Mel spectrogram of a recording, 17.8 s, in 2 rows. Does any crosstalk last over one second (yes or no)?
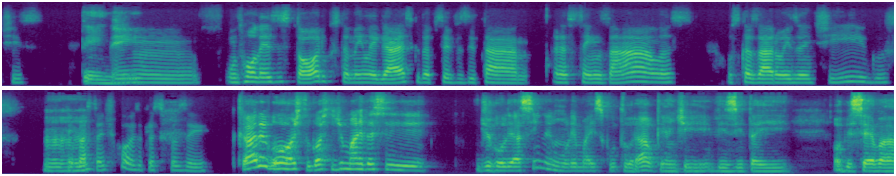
no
